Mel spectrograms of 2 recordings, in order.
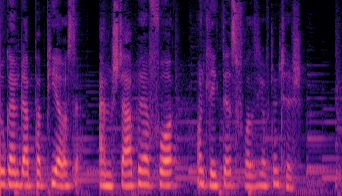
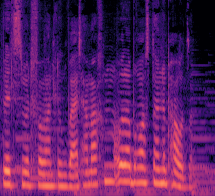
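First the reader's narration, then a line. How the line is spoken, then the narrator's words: Plain question. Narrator (German): fragte Mr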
